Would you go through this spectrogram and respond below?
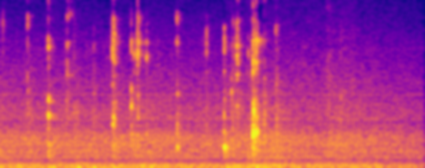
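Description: Quiet typing on a computer keyboard, a run of soft, irregular key clicks with a few sharper taps, close and alone with no talk.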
